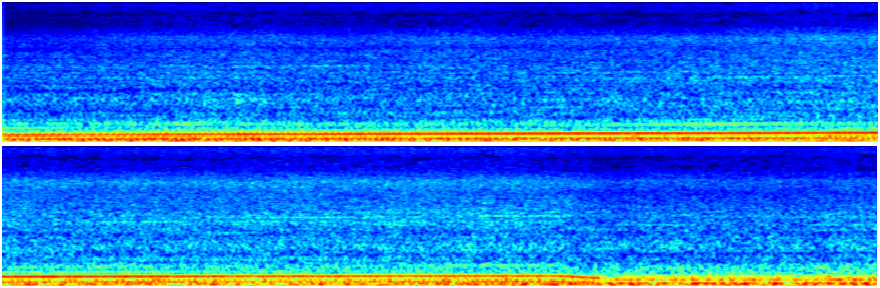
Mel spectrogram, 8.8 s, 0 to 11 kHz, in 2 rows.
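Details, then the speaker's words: 1994 GMC Jimmy 4x4, 4.3 V6 CPI, 191,000 miles, sat six years, under acceleration: engine note climbs smoothly with no stumble then eases off, full power; intermittently it hesitates and falls on its face, not in this moment. "That's what it should do, but it doesn't do this all the time."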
